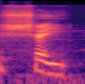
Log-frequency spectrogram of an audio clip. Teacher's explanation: शीन की आवाज़ जो है वो फैलती हुई महसूस होती है। शीन को हम याए साकिन के साथ मिलाएंगे।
